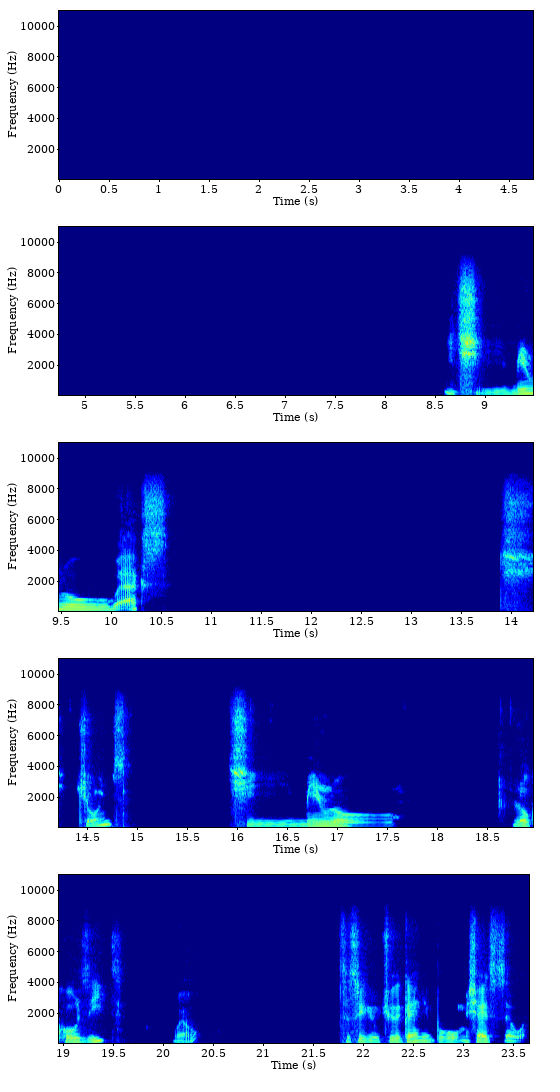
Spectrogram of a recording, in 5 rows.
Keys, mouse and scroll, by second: 2.5 right click, 3.1 click, 6.6 shift+d, 7.9 right click, 9.9 click, 11.6 ctrl+z, 13.0-13.7 typing, 13.2 right click, 14.0 click, 16.0 right click, 17.8-18.6 typing, 18.5 click, 22.1 ctrl+z.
